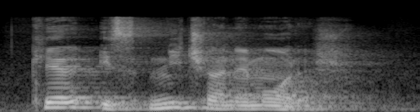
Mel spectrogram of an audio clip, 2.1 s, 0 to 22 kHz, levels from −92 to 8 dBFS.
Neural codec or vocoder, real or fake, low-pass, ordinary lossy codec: none; real; none; none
